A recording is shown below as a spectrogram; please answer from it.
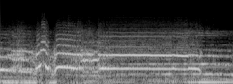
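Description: Film background score: a sustained high, theremin-like lead note over a steady low drone. The note wavers and slides briefly about half a second in, then holds steady.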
